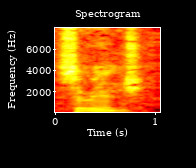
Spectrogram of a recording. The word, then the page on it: syringe: American English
